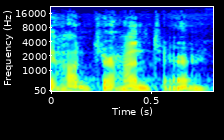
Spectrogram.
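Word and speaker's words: Hunter × Hunter: then i learned like oh it's actually hunter hunter and then now i also shame people who pronounce the x yeah that's what you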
